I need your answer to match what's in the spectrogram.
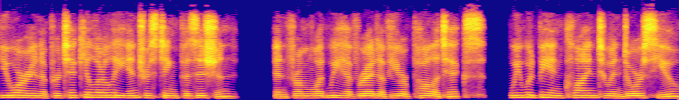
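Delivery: machine-like, robotic, synthetic computer voice. Reading out the reply a page sent to a Republican, robot voice. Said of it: "I used a robot voice to say it".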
